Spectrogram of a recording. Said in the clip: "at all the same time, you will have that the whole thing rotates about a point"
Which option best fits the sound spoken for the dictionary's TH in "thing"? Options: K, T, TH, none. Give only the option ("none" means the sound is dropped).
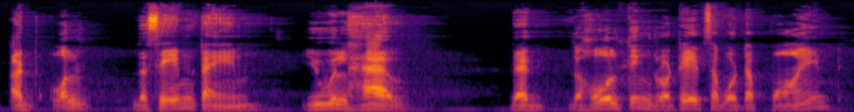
T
